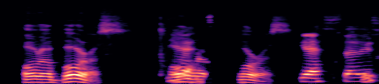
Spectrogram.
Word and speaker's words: Ouroboros: Let me pronounce it properly. Ouroboros.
